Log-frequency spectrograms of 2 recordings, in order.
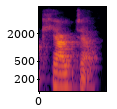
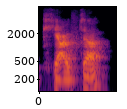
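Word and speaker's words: cearta: So ta and then kyarta, the CE is one vowel sound. The E just means pronounce the C as if there's a Y after it. And then the sound you make there is ah.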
